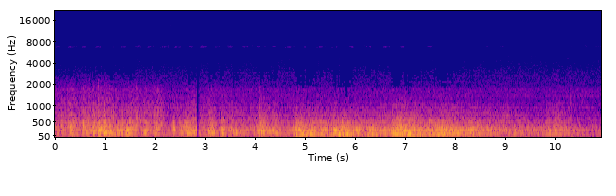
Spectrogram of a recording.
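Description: Rolling thunder: a long, loud low rumble that swells in waves, strongest a little past the middle, then dies away near the end.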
